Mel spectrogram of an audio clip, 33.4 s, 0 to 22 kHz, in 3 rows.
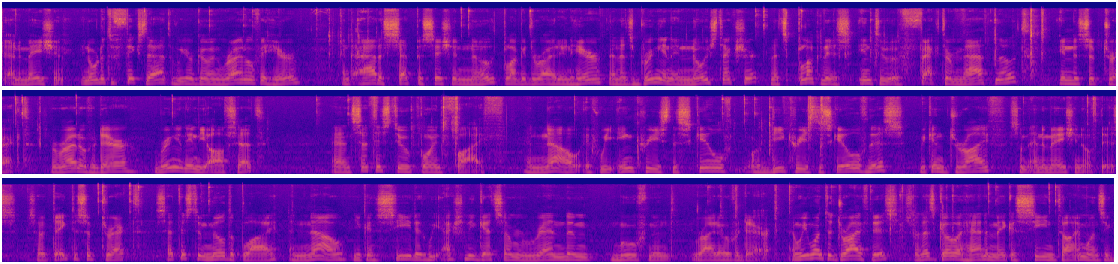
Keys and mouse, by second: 0.5 click, 1.4 click, 2.4 click, 2.7 click, 3.3 shift+a, 4.9-6.0 drag, 6.9 shift+1, 7.6-11.6 drag, 10.5 BackSpace, 11.9-12.9 drag, 14.5 shift+click, 15.0 right click, 16.9-18.5 shift+right drag, 18.6 right click, 20.3 middle click, 21.2 middle click, 22.0 click, 22.6 shift+d, 23.7-24.4 drag, 25.1-28.2 shift+right drag, 28.2-29.4 shift+drag, 29.6 shift+space, 30.0 shift+space, 30.3 click, 30.9 middle click, 31.2 shift+a.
